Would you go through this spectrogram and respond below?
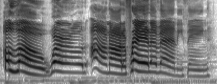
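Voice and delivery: high, ringing "Hello, world" with long vowels; triumphant proclamation. Acted. Freshly cut boy greeting the world, triumphant call. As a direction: announce yourself to the whole world.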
